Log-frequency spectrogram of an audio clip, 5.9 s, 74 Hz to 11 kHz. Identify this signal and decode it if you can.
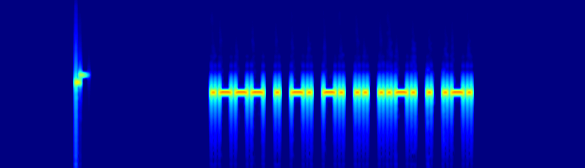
Morse code, heard as a keyed tone, about 30 wpm, 700 Hz. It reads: JENNIFER
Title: USA Common Names - 30wpm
